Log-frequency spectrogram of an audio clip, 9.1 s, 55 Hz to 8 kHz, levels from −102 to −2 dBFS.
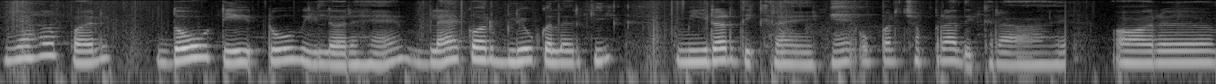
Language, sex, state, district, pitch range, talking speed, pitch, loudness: Hindi, female, Bihar, Begusarai, 195-225 Hz, 145 wpm, 205 Hz, -37 LUFS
